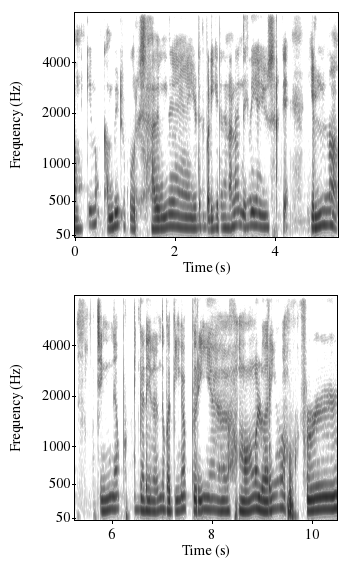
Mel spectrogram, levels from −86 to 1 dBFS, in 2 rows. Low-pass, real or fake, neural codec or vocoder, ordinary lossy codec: none; fake; codec, 16 kHz, 4 kbps, X-Codec, HuBERT features, trained on general audio; none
